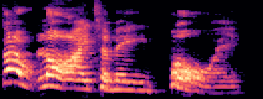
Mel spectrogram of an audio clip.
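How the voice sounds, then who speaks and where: A woman voicing a bossy, enormous old grandmother who shouts shrilly in a storybook reading. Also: big pitch swings, slow, far from the mic, exaggerated voice. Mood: accusing. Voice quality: shrill, bellowing.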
